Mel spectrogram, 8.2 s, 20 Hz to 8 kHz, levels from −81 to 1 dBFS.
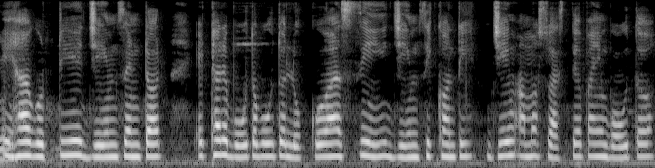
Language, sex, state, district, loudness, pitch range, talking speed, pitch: Odia, female, Odisha, Khordha, -16 LUFS, 220-235 Hz, 115 wpm, 230 Hz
